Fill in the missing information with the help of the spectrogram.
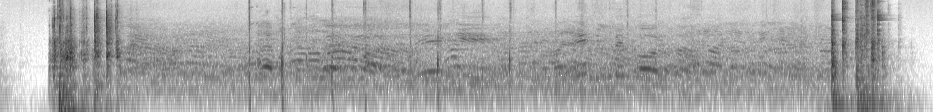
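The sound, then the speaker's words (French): A shop door rattles open with a loud burst of noise as someone looks out into the street, followed by background bustle with muffled voices and sharp intermittent clicks, then another loud rattling burst as the door moves again. “Il ouvrit la porte de la boutique pour jeter un coup d'œil dans la rue.”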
